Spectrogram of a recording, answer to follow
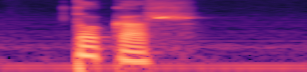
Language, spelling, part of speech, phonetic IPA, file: Polish, tokarz, noun, [ˈtɔkaʃ], Pl-tokarz.ogg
